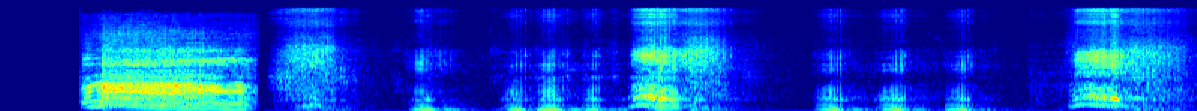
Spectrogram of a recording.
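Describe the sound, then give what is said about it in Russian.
Deep roar of a large-mouthed wild beast by a lake: one long, loud harmonic bellow, followed by a run of shorter grunting bursts with brief gaps between them. “Откуда-то совсем издалека доносится рев большеротого зверя.”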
